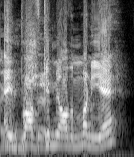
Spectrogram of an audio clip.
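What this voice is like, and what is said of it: Mock British accent. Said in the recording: “If a fool try to rob me with a British accent”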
